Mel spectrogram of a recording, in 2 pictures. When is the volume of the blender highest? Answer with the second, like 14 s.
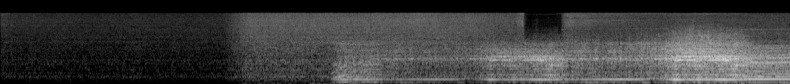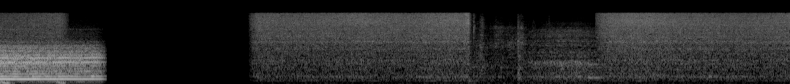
7 s.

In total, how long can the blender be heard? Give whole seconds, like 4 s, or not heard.
6 s.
